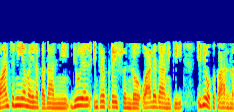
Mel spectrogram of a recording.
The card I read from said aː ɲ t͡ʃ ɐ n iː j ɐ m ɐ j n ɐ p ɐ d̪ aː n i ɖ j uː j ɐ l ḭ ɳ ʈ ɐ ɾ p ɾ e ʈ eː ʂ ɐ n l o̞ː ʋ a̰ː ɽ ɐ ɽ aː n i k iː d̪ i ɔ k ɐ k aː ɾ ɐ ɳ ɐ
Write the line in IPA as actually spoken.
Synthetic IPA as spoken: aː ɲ t͡ʃ ɐ n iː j ɐ m ɐ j n ɐ p ɐ d̪ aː nː i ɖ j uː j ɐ l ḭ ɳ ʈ ɐ ɾ p ɾ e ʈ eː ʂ ɐ n l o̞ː ʋ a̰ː ɽ ɐ ɽ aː n i k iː d̪ i ɔ k ɐ k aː ɾ ɐ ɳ ɐ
